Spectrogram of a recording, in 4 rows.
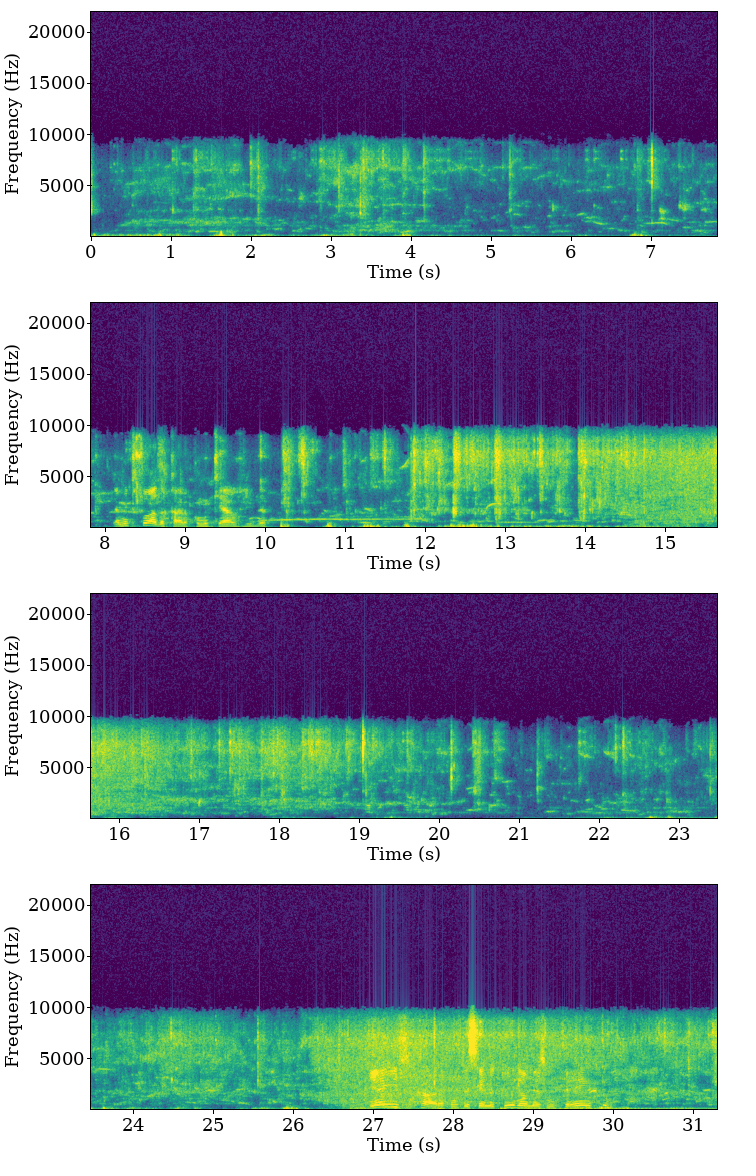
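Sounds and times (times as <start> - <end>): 
faint indistinct voices: 0.0 - 31.2
water splashes: 0.0 - 31.2
speech: 8.2 - 10.9, 27.6 - 30.1
sea surf rushing at Barequeçaba beach: 14.5 - 16.9, 26.2 - 31.2.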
